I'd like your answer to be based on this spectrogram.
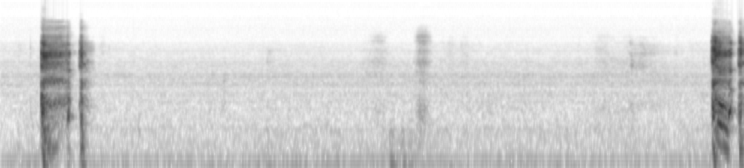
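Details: Female coughing, with some spitting: three sharp cough bursts, a short pair near the start and one at the end, in a quiet room.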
